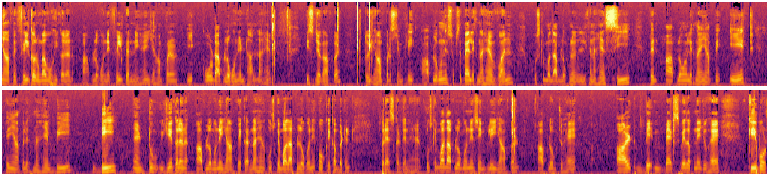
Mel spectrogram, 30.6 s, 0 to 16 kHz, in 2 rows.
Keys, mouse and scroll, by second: 24.1 F5, 25.6 click, 28.3 BackSpace.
